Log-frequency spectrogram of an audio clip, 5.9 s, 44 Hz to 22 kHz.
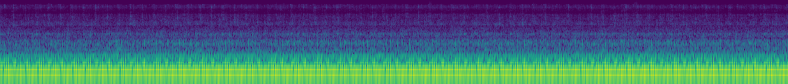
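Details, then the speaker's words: Dodge Challenger R/T 5.7 V8 first start after BBK long-tube header install: deep idle with a sharp, even puffing tick about four times a second on the exhaust beat; exhaust leak at the header clamps, which need fixing or replacing. "oh yeah exhaust leak alright gotta fix those clamps I can hear it till tomorrow clamps got to be fixed first just straight exhaust leak but sounds like a beast coming out of that uh those headers though"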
